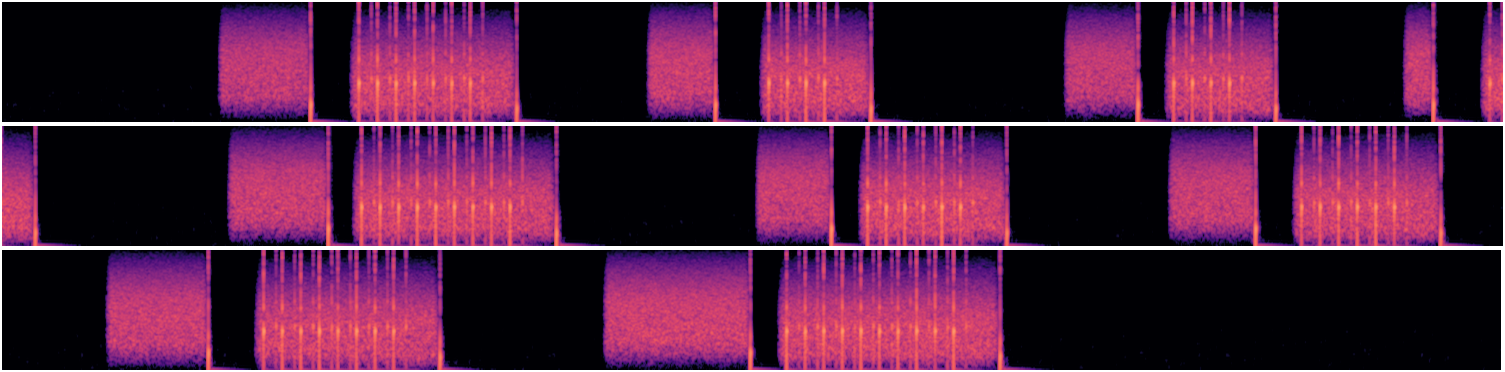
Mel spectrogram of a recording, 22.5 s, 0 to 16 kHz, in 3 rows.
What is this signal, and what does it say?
Pulse dialling, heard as a rotary dial, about 11 pulses a second. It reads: 7 4 4 1 9 6 6 8 0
